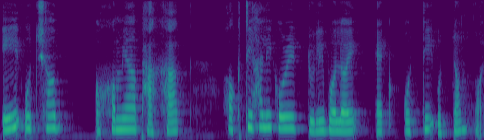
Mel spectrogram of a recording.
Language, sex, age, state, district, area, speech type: Assamese, female, 18-30, Assam, Udalguri, rural, spontaneous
